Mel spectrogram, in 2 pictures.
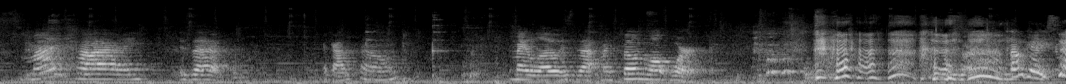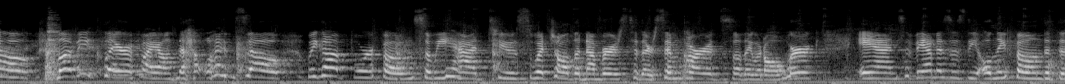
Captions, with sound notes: - My high is that I got a phone, my low is that my phone won't work. (laughs) - Okay. So let me clarify on that one. So we got four phones, so we had to switch all the numbers to their SIM cards. So they would all work and Savannah's is the only phone that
